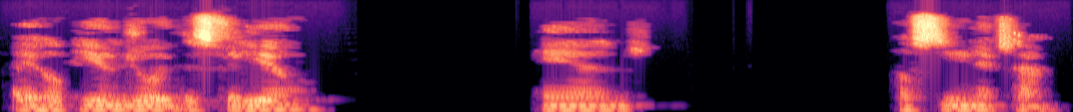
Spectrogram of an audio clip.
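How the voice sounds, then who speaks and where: A presenter narrating a software tutorial in plain, step-by-step instructions, recorded in an echoey room. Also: mid-range voice, flat delivery, slow, vocal fry.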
